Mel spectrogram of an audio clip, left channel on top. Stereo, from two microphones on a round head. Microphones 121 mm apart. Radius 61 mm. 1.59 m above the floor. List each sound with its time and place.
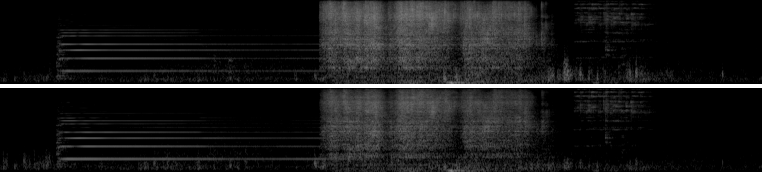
0.6 s a violin: 20° right (ahead or behind), 0.9 m
3.2 s crumpling: 30° left (ahead or behind), 0.9 m
5.7 s a dropped coin: 25° right (ahead or behind), 0.9 m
